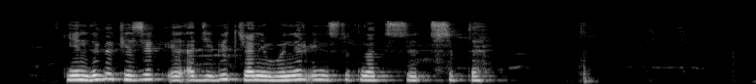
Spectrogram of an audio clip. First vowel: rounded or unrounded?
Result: unrounded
